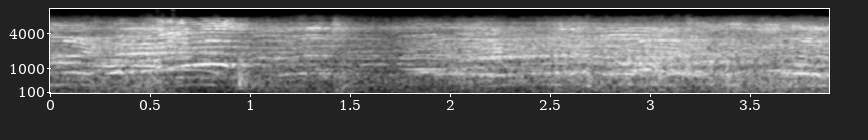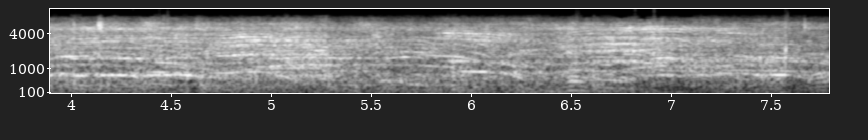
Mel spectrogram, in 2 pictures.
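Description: A crowd cheers and shouts loudly all around.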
